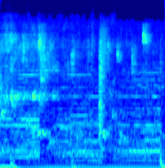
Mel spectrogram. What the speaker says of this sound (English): if I turn this on and water flows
